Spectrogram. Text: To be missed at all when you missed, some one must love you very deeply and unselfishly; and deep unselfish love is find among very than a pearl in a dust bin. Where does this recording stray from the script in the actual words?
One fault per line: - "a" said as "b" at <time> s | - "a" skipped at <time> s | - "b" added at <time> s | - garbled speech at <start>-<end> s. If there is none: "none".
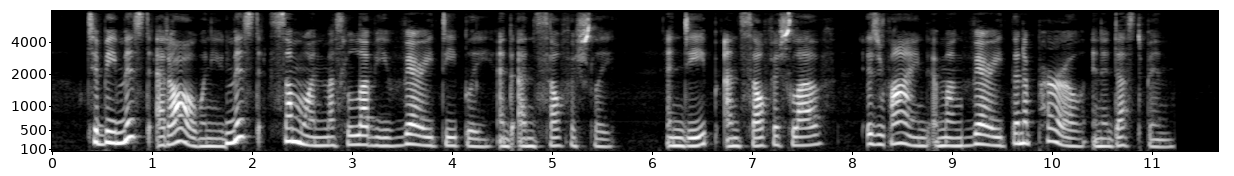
none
